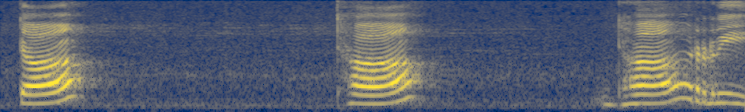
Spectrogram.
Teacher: यह सब कहां से आते हैं? मूर्धा से निकलते हैं।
